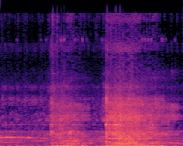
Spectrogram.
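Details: Older carburetted Yamaha Mio, after repair for lack of power and a rough engine, with a machined pulley and a replacement racing carburetor: it fires, settles into an even, low thrum and revs cleanly. Normal start and idle.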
